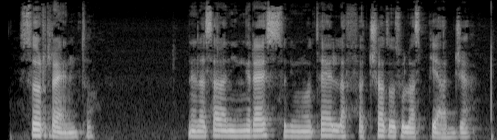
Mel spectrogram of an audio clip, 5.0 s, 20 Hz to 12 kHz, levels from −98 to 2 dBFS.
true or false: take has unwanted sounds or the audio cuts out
false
